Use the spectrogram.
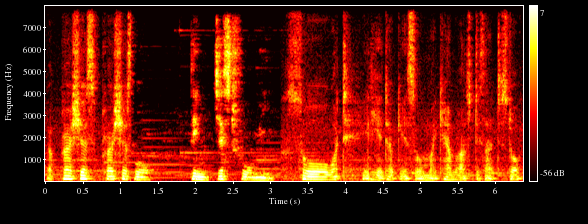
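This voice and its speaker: A man reading visual novel text aloud with bits of his own commentary, halting and correcting himself as he goes. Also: fairly low pitch. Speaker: gaming reaction streamer. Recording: music playing behind the voice. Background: game music.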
